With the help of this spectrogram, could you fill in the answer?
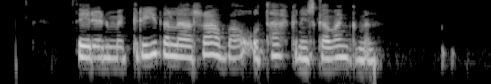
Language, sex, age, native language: Icelandic, female, 18-19, Icelandic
